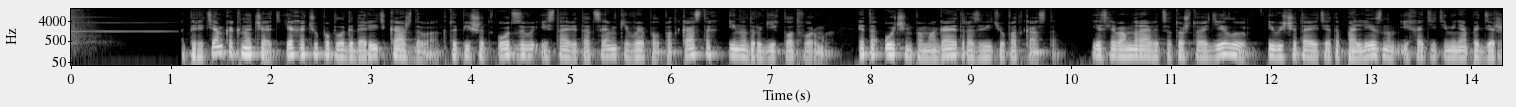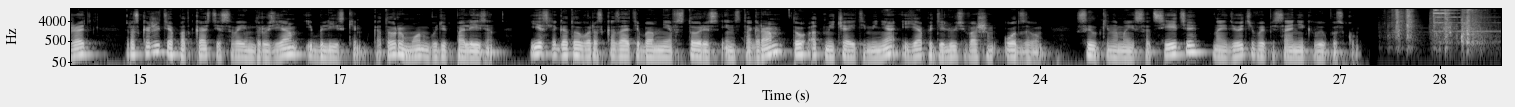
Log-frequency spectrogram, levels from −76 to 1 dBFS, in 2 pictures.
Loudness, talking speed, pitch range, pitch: -21 LUFS, 165 wpm, 95-120 Hz, 105 Hz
